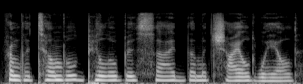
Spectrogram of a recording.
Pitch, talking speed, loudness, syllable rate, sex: 185 Hz, 180 wpm, -16 LUFS, 4.7 syllables/s, female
